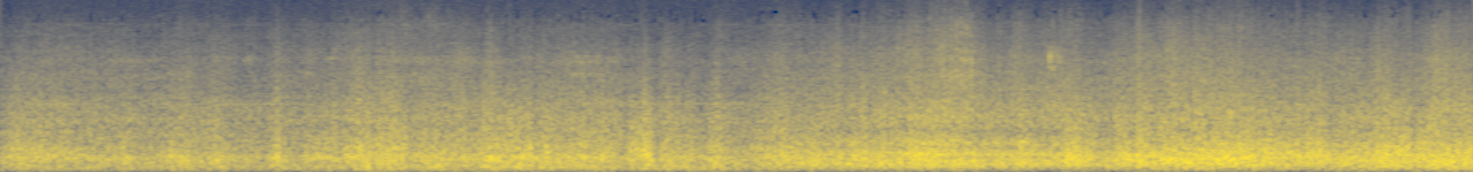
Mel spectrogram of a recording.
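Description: Wind buffeting the microphone: a rushing, rumbling noise that swells a little louder in the second half.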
